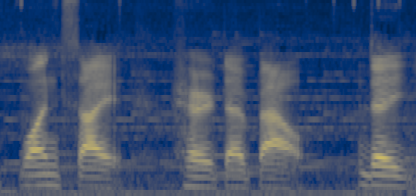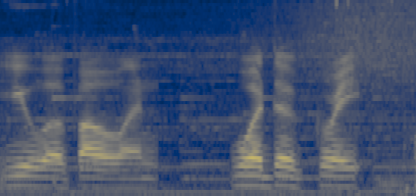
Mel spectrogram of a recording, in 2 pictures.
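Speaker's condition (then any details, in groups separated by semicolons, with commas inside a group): Cerebral palsy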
